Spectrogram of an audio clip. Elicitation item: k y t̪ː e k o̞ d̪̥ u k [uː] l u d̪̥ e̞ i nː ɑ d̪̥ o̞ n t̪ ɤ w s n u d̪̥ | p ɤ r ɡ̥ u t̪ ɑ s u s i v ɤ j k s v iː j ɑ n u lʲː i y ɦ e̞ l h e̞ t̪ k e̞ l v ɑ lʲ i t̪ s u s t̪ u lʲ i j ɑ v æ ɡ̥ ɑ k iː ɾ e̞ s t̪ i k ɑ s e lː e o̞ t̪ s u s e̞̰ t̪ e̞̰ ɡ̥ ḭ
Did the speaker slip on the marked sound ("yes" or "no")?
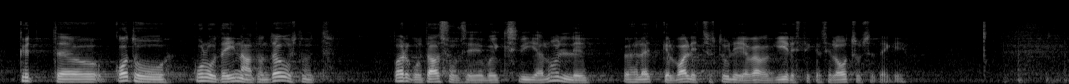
yes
